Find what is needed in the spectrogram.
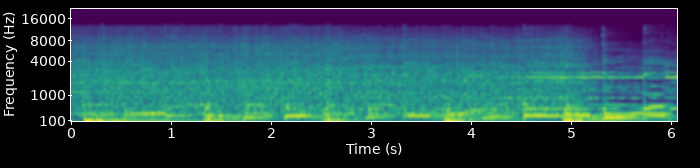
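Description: Background music with slow, steady bass notes over the even hiss of a grain auger discharging grain from its spout; the hiss stops about five seconds in, leaving the music alone.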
